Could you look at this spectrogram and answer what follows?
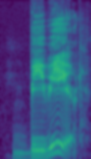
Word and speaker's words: vivir: B and V make almost the same sound. vivir The double r is rolled.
